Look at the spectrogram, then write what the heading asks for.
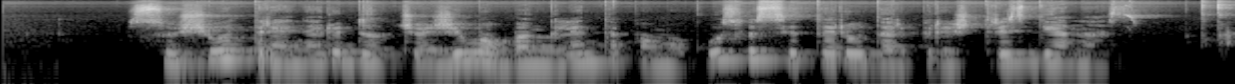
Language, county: Lithuanian, Alytus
